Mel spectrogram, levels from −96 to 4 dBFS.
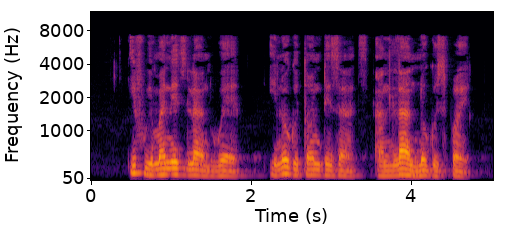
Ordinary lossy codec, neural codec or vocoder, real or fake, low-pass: MP3, 48 kbps; none; real; 7.2 kHz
